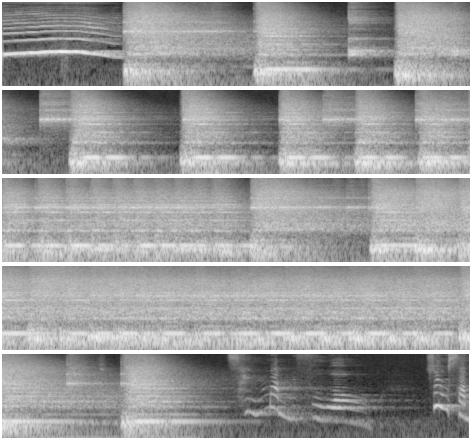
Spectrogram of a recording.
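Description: Cantonese opera percussion of gongs and cymbals. A sung line trails off just after the start, then the ringing strikes speed up into a sustained loud roll, pause briefly, and roll on until a final strike about two seconds before the end. A voice comes back at the very end.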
